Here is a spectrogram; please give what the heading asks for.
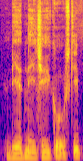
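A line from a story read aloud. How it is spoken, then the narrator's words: Quiet, from behind. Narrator (Russian): произнес кто-то тихо с заднего стола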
